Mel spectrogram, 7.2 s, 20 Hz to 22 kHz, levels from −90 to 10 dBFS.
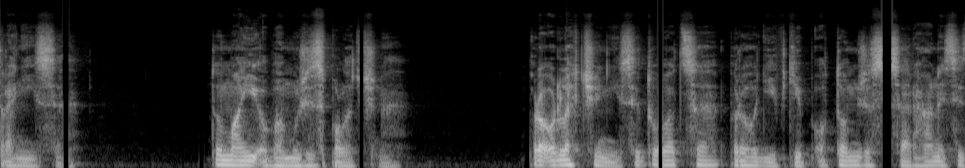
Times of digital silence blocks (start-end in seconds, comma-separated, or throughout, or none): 0.47-0.52, 1.49-1.53, 2.69-2.73, 3.93-3.97, 4.93-4.97, 6.61-6.69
